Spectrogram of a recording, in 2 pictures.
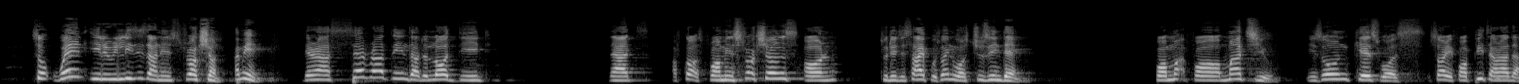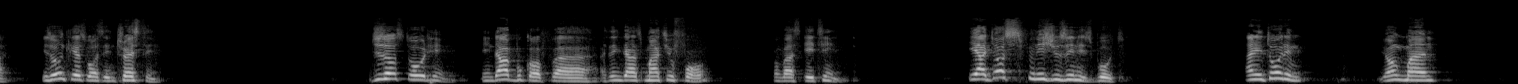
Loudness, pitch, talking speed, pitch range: -23 LUFS, 200 Hz, 150 wpm, 185-235 Hz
